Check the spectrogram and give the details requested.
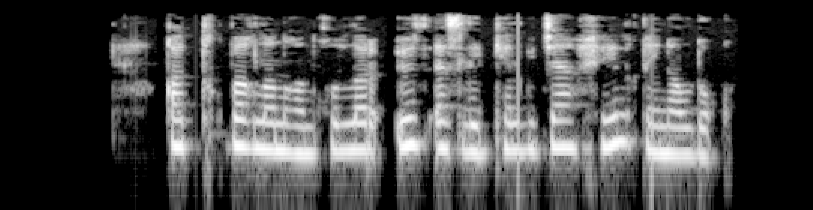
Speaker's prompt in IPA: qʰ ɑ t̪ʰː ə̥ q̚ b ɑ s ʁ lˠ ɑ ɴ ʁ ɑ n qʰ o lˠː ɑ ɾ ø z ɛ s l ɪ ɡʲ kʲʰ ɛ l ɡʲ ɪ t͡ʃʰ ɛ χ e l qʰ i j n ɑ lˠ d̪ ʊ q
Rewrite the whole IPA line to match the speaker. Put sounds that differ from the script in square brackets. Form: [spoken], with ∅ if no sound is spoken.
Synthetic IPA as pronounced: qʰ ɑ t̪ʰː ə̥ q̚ b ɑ [∅] ʁ lˠ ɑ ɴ ʁ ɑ n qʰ o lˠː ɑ ɾ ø z ɛ s l ɪ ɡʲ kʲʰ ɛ l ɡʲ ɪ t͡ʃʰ ɛ χ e l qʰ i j n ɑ lˠ d̪ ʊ q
